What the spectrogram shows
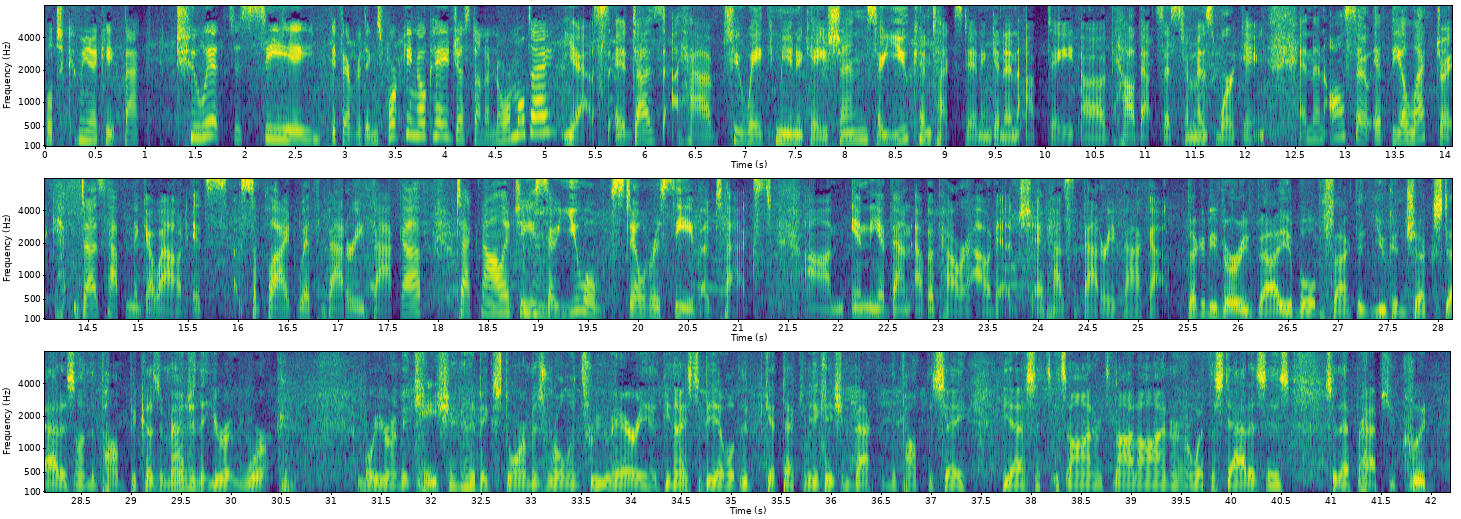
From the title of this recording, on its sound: Broadcasts from the Top Products Pavilion at the 2014 National Hardware Show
